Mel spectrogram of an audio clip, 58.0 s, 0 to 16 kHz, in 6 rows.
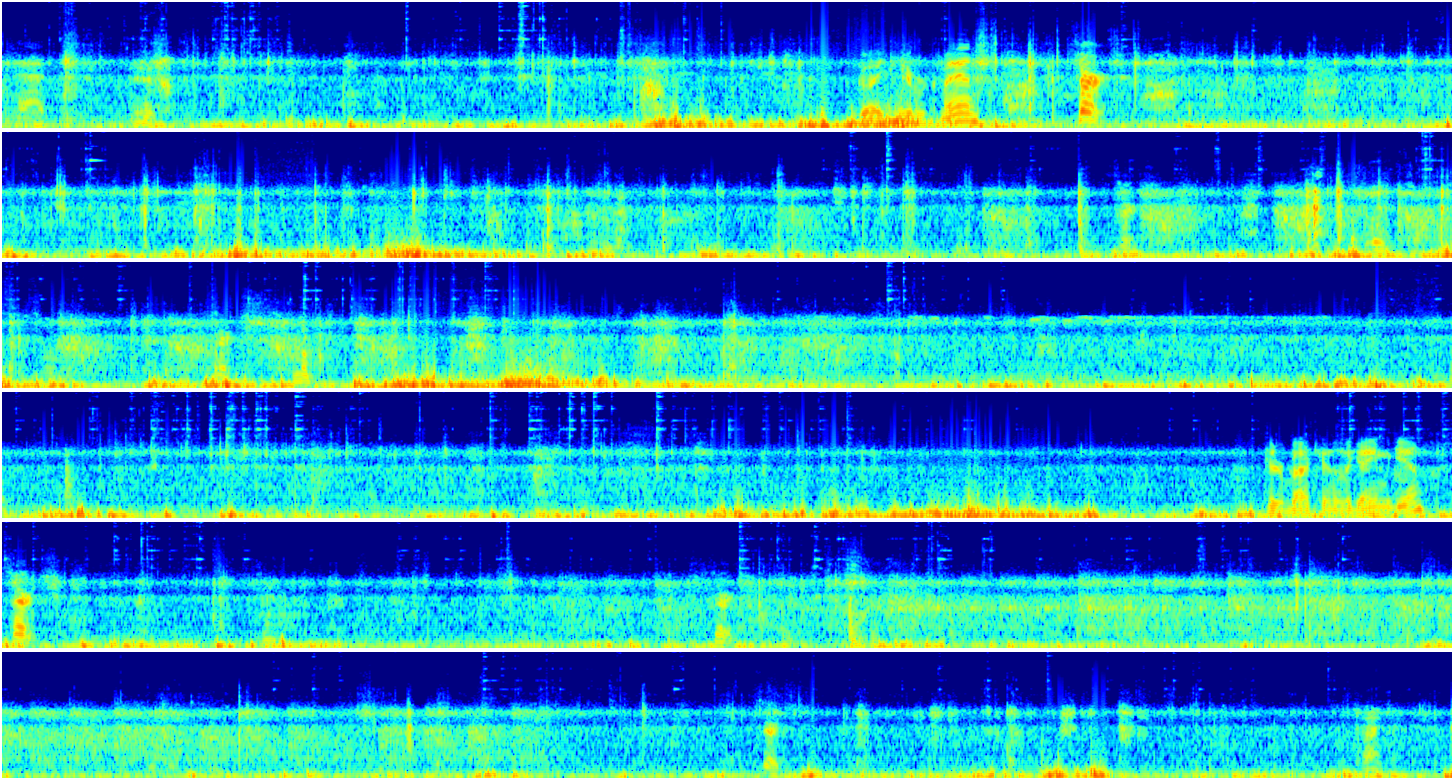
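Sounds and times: footsteps on asphalt: 6.5 - 33.3, 38.5 - 58.0.

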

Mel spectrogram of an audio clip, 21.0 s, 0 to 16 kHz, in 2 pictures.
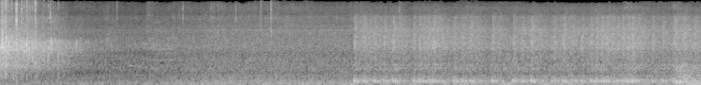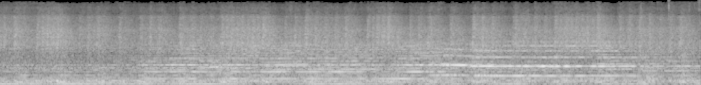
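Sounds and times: rolling drum rumble: 3.0 - 21.0
brass low chords: 10.2 - 21.0.

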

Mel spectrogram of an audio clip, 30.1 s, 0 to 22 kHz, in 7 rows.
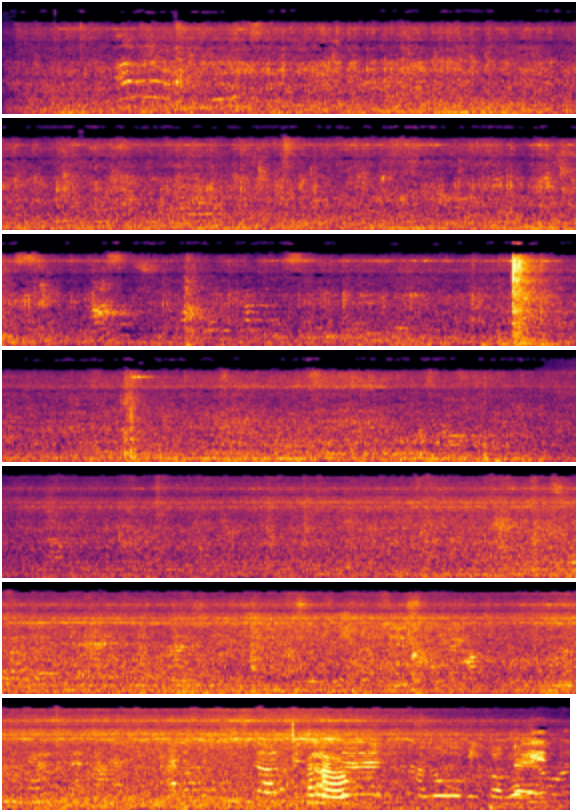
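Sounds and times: faint voices: 0.7 - 13.8, 15.3 - 30.0.

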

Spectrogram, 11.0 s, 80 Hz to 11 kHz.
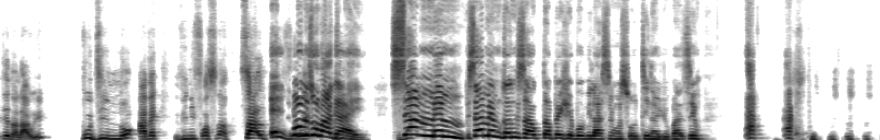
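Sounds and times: woman laughing heartily: 9.9 - 11.0.

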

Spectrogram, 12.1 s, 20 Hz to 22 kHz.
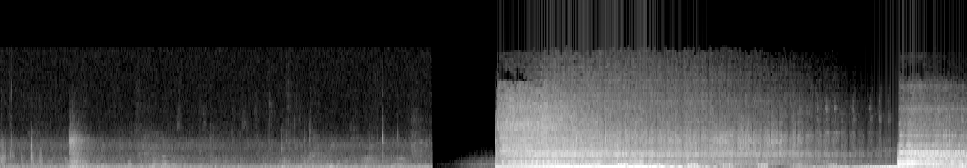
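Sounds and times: faint electronic pulses: 6.2 - 12.0
low electronic drone: 6.2 - 12.0.

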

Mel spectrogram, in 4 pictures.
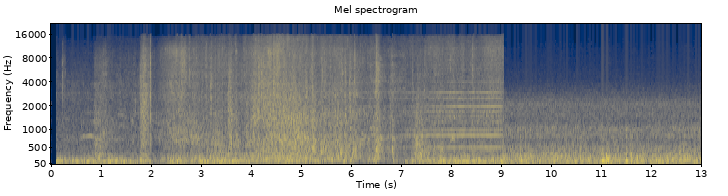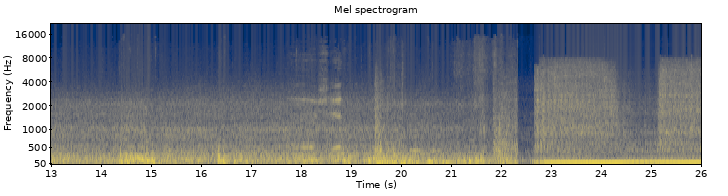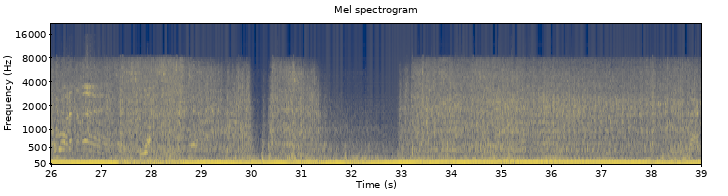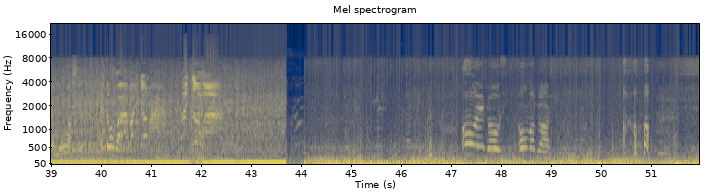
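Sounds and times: noisy rumble: 0.1 - 51.9
vehicle engine droning: 0.1 - 51.9.

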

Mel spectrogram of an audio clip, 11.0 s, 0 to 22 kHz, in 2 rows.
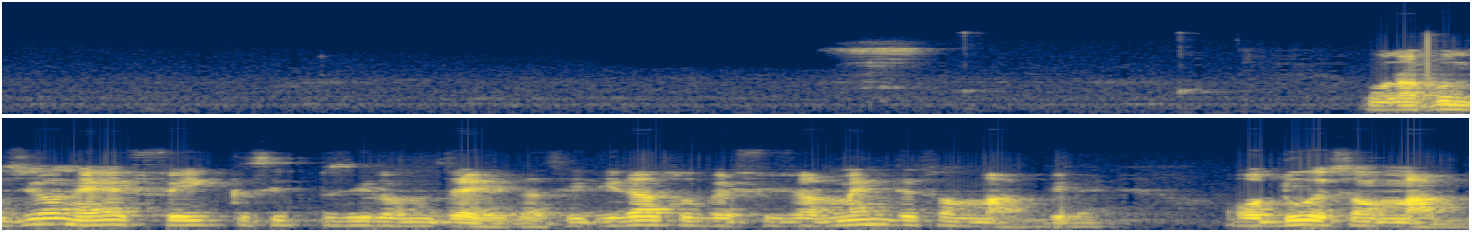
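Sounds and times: faint clicks: 4.4 - 5.5.

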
